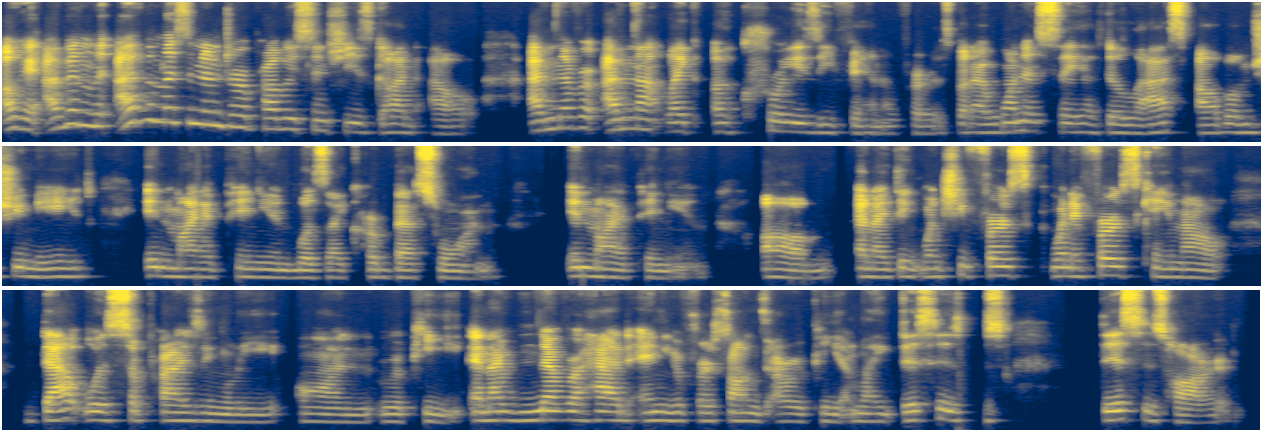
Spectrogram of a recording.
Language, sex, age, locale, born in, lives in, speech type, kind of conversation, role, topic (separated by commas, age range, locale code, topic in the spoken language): English, female, 25-29, en-US, United States, United States, conversation, unstructured, none, What was the last song you listened to on repeat, and what made you keep replaying it?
